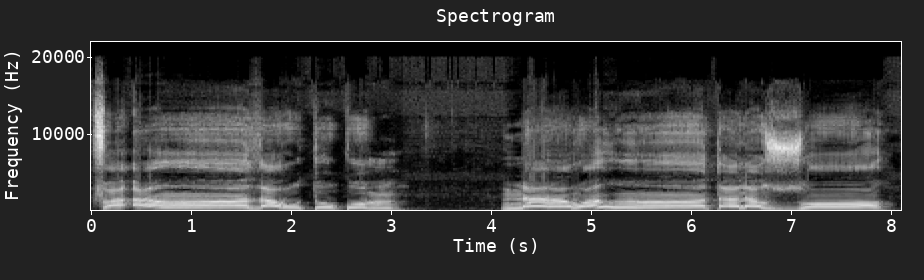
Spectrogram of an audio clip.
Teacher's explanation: نون کے ساتھ الف مدہ ہے، نون الف زبر نا کو تھوڑا کھینچ کر پڑھیں گے. را کے اوپر دو زبر ہیں یعنی تنوین، تو را کو یہاں پر موٹا یعنی پر پڑھیں گے. · را ساکنہ سے پہلے زبر آ رہا ہے ذال کے اوپر، تو را کو یہاں پر موٹا یعنی پر پڑھیں گے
